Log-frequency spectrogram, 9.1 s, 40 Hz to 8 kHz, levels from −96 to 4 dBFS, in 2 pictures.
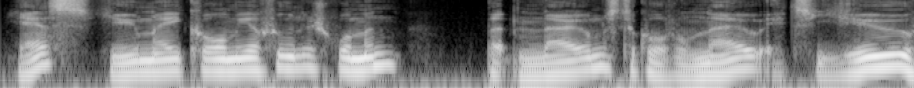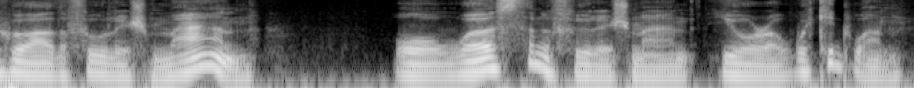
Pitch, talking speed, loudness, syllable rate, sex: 100 Hz, 195 wpm, -17 LUFS, 5.2 syllables/s, male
